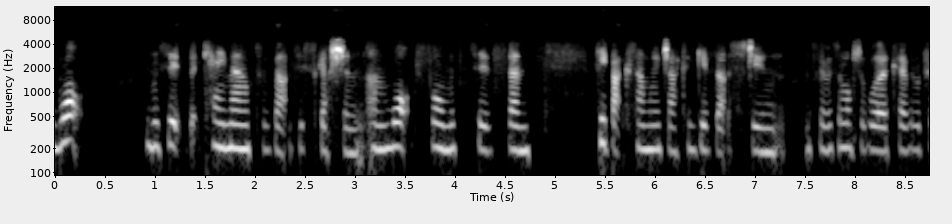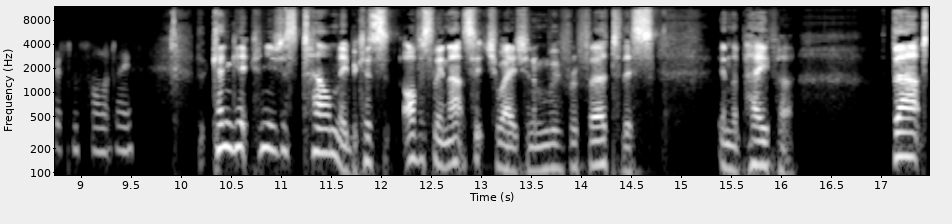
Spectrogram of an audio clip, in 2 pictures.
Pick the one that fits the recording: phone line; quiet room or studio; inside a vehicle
phone line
